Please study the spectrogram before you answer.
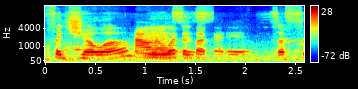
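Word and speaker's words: feijoa: variant of it and i am told this is pronounced faja i don't know what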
